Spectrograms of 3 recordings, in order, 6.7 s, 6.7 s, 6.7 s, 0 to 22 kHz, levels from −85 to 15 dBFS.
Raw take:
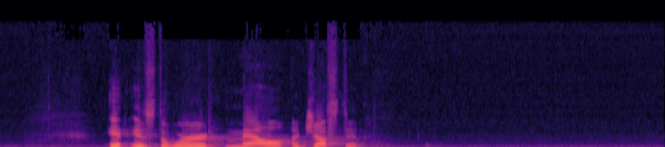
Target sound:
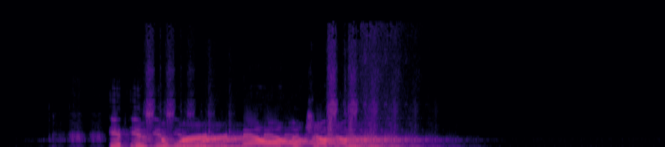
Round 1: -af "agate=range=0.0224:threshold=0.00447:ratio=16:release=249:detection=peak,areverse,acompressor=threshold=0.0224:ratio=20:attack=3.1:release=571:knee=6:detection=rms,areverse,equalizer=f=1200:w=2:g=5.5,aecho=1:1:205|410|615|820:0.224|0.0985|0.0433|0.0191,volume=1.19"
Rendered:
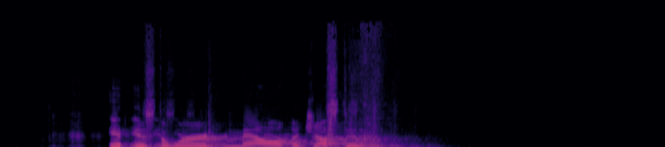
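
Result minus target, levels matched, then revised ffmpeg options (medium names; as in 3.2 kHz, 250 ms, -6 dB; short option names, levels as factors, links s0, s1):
echo-to-direct -9.5 dB; 1 kHz band -3.0 dB
-af "agate=range=0.0224:threshold=0.00447:ratio=16:release=249:detection=peak,areverse,acompressor=threshold=0.0224:ratio=20:attack=3.1:release=571:knee=6:detection=rms,areverse,equalizer=f=1200:w=2:g=17,aecho=1:1:205|410|615|820|1025|1230:0.668|0.294|0.129|0.0569|0.0251|0.011,volume=1.19"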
